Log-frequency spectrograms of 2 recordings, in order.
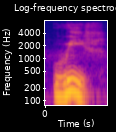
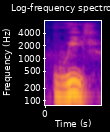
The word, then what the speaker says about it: huir: Huir. Huir. En este caso, otra vez, tenemos una secuencia de 2 vocales cerradas, u, i. Eso se considera un diptongo. Por lo tanto, la palabra huir solamente tiene una sílaba para efectos de silabeo.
